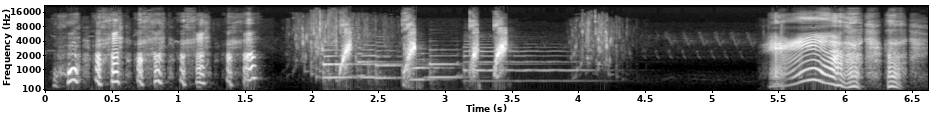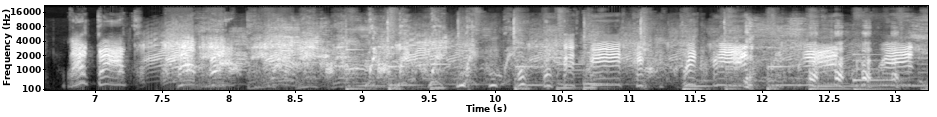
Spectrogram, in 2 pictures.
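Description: Cartoon ducks quacking in a lively chorus, rapid overlapping calls close by, with a brief pause before splashing water and more quacks join in.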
